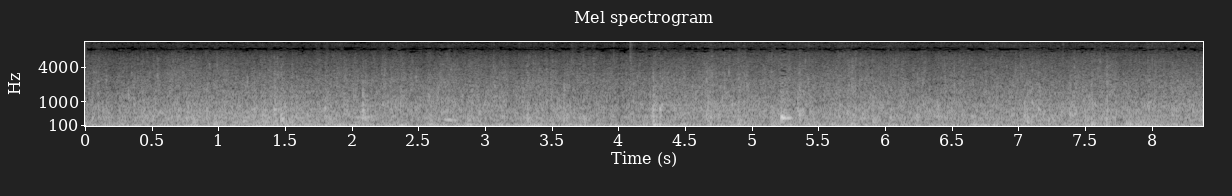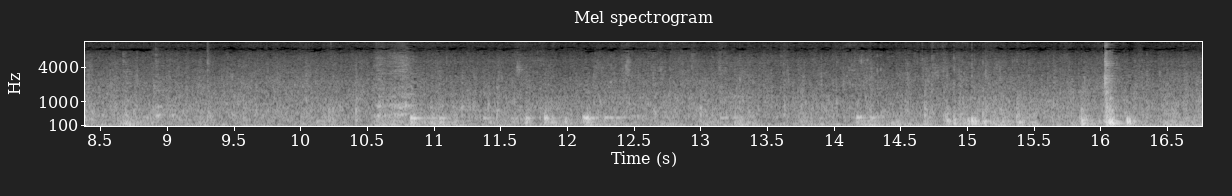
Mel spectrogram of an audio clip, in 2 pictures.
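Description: Wood fire burning in an open clay hearth: a steady low rumble of the flames with scattered crackles, and a few louder knocks and pops near the end.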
